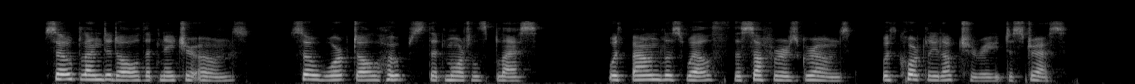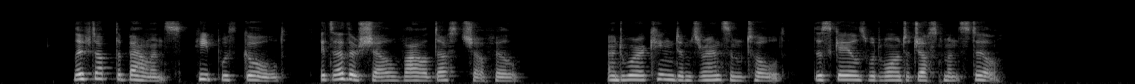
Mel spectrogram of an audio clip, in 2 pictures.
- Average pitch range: No, narrow, 2.1 semitones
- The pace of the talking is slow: Yes, slow, 130 wpm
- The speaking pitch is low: No, high, 200 Hz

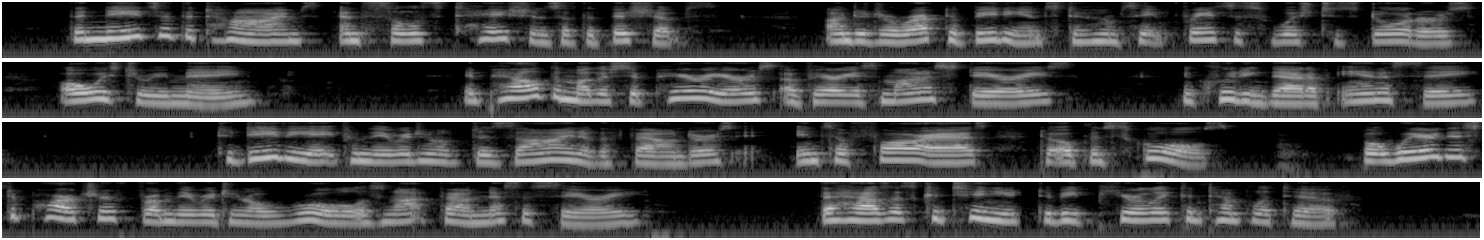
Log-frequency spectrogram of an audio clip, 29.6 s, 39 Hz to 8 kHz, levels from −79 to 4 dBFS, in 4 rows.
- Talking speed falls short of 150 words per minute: Yes, average, 140 wpm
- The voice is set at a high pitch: Yes, high, 195 Hz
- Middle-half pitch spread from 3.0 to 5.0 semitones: Yes, average, 3.6 semitones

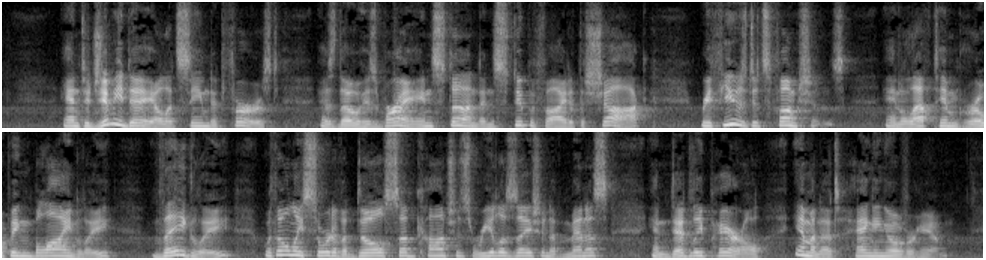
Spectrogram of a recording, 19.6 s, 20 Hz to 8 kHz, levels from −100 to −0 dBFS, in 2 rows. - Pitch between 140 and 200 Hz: Yes, medium, 185 Hz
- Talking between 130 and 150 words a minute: Yes, average, 140 wpm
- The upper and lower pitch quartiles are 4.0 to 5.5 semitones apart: Yes, average, 4.5 semitones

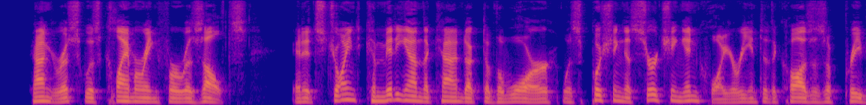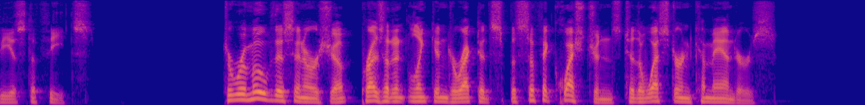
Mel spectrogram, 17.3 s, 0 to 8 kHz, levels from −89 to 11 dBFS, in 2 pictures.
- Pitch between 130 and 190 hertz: No, low, 110 Hz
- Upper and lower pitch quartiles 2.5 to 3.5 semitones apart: No, average, 4.0 semitones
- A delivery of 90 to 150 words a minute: Yes, slow, 135 wpm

